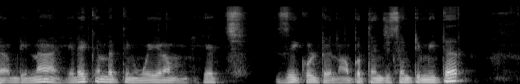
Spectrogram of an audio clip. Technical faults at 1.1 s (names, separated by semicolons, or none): none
